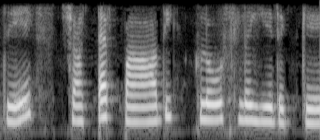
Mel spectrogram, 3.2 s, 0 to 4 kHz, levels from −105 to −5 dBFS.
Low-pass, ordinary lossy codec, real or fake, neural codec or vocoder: 3.6 kHz; AAC, 24 kbps; fake; codec, 16 kHz, 4.8 kbps, FACodec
